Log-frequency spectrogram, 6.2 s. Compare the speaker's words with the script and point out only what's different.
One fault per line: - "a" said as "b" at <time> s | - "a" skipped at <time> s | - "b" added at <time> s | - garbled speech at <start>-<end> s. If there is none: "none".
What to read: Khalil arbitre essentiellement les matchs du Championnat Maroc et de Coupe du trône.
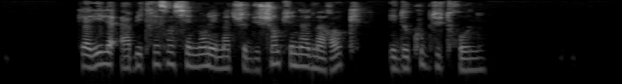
none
